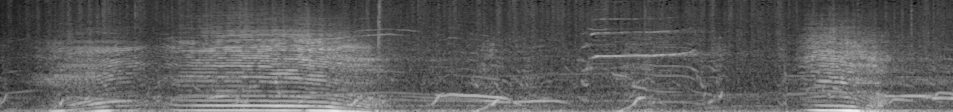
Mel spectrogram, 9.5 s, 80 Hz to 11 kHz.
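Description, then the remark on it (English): Humpback whale song recorded by Roger Payne at Argus Bank, about 30 miles off the coast of Bermuda: long, sweeping harmonic moans rising and falling, interspersed with shorter upward whoops and chirps, echoing over a low rumbling underwater background with no talking. “Sing there the whole night long.”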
